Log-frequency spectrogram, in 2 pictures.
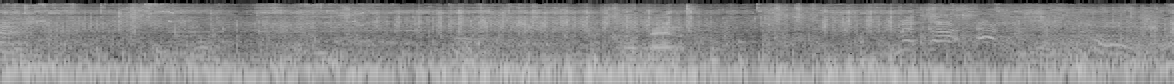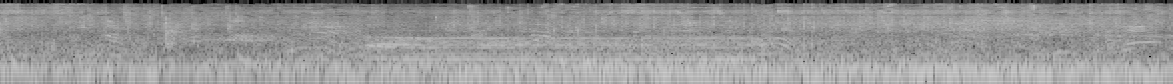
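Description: A young man talks casually through a headset microphone.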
